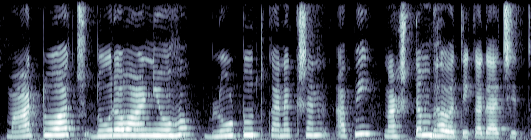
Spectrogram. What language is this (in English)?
Sanskrit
